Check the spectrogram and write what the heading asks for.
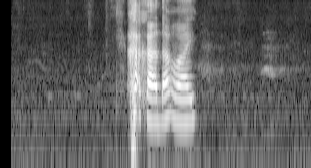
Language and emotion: Russian, positive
